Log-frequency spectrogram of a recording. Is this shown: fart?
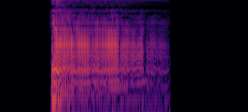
yes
